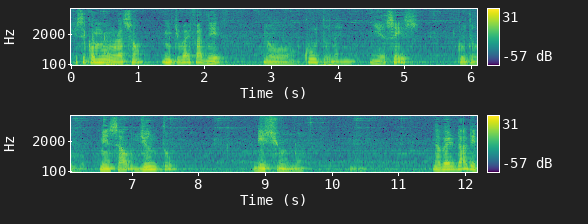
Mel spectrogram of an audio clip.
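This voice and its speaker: A reverend giving an earnest sermon-style lecture, speaking in short broken phrases, repeating key words and tagging sentences with questions. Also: male voice, fairly high pitch, takes it slowly, long pauses, a little hiss or hum.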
